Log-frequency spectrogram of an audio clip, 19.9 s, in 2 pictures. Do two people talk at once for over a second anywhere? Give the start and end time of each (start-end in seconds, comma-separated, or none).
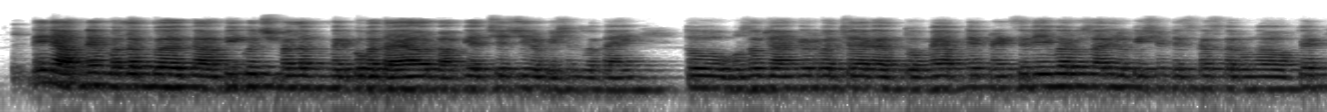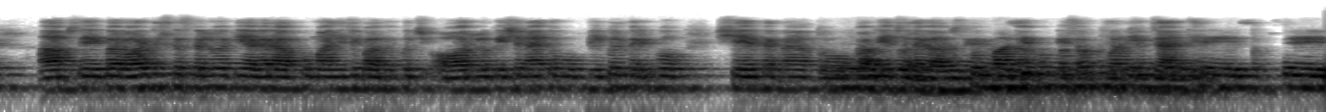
16.2-19.0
